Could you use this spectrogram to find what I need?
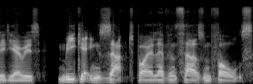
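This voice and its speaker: With a British accent, a man speaks at a fairly low pitch and a fairly quick pace in a dry, close sound with no echo. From England. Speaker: paramotor pilot and YouTuber. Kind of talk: casual interview chat.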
